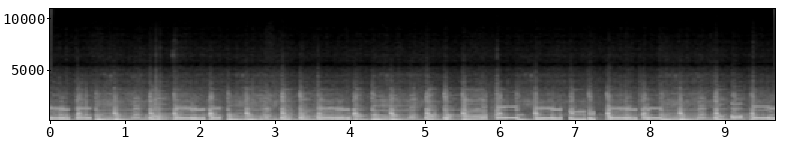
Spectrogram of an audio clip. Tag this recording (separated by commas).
Music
